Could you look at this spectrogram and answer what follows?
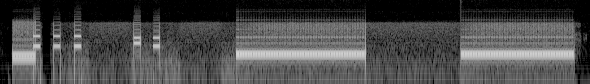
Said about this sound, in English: We're going to dial the number for you, and you take it from there. We'll jump in when we feel like you need some help.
